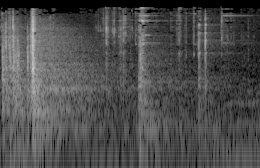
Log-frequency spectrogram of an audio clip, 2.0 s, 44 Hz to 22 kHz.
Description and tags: Clattering Keys 03
clattering, metal, motion, rattle, rattling, shake, shaked, shaking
